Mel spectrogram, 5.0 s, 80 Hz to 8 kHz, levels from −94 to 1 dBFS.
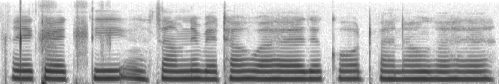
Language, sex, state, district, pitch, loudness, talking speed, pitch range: Hindi, female, Bihar, Darbhanga, 215 Hz, -26 LUFS, 130 wpm, 210-220 Hz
